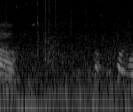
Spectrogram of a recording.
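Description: Voices talking, trailing off and then resuming, with one sharp knock about two-thirds of a second in, the crack of a sparring weapon landing in armoured combat.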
